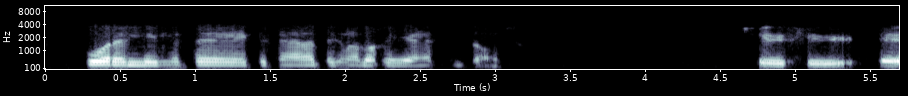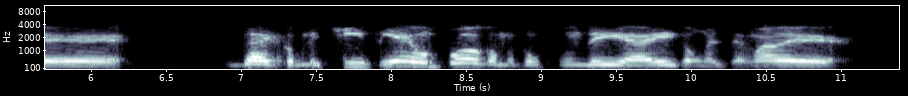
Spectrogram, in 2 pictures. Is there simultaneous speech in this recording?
No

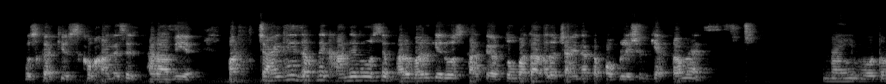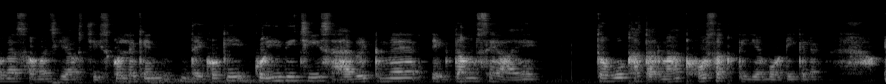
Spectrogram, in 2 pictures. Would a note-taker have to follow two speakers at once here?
No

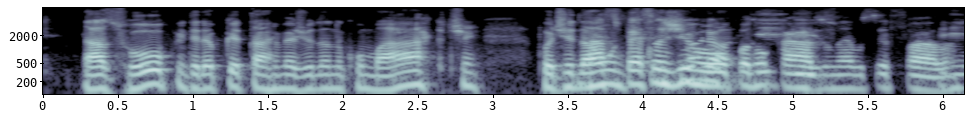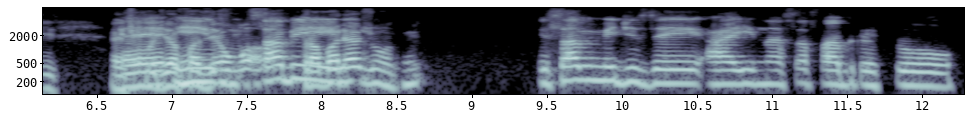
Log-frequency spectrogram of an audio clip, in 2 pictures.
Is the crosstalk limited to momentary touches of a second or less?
No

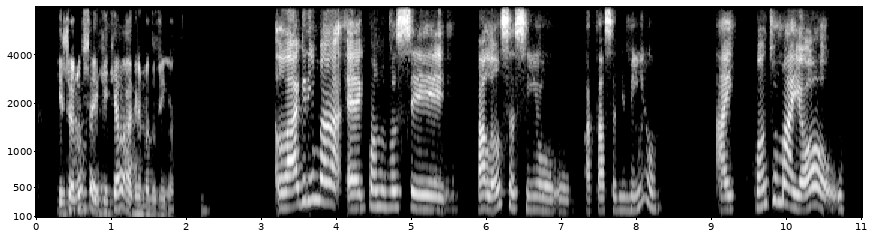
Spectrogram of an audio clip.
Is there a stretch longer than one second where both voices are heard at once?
No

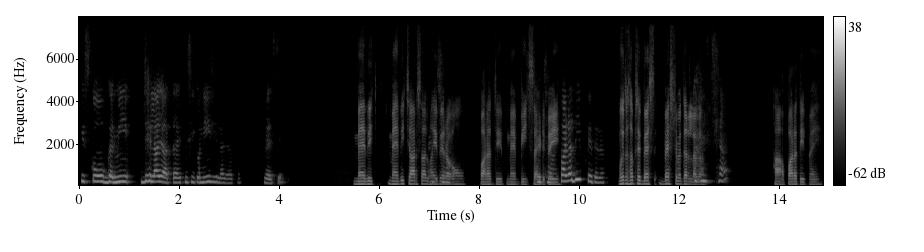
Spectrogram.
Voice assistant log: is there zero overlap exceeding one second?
Yes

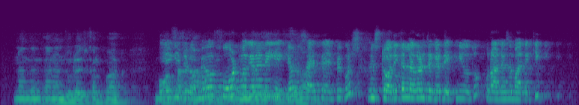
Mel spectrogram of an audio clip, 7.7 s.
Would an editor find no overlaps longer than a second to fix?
No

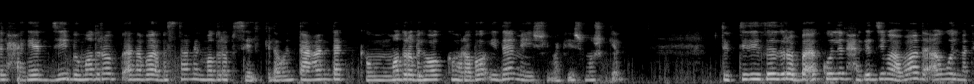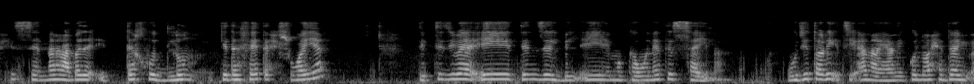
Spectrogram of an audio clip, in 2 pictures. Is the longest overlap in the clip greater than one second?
No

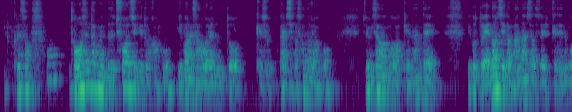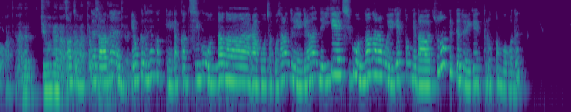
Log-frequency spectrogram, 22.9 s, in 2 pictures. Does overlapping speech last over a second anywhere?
Yes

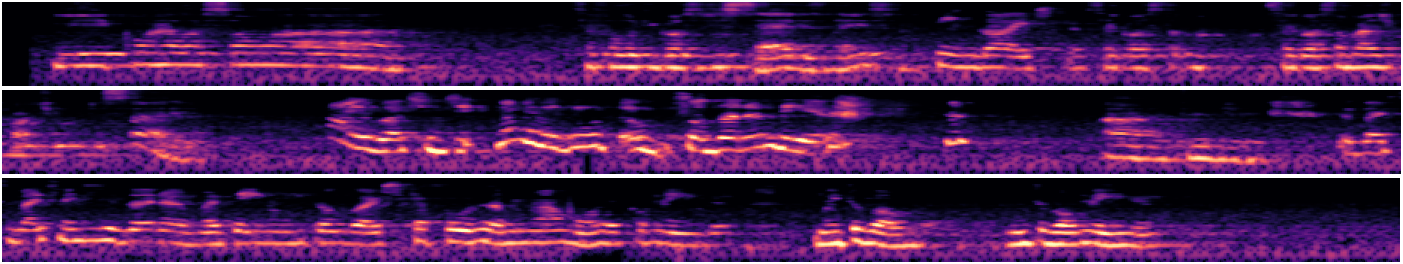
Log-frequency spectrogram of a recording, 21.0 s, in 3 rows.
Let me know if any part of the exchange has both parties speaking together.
No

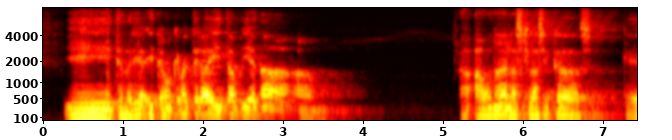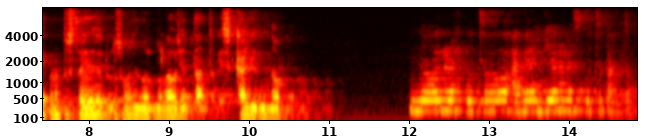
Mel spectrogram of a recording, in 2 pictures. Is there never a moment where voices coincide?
Yes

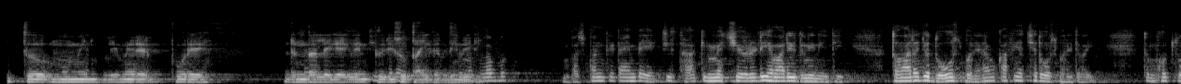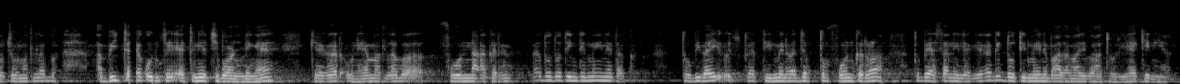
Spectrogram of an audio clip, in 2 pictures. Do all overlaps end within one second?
No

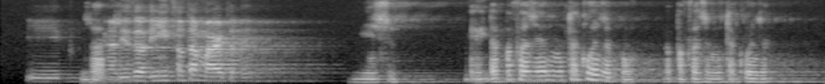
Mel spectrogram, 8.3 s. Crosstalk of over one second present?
No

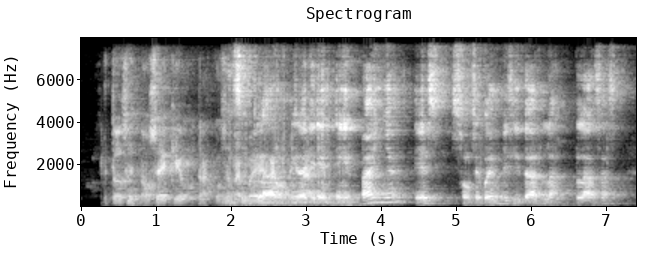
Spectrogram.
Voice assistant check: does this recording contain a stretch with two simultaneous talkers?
Yes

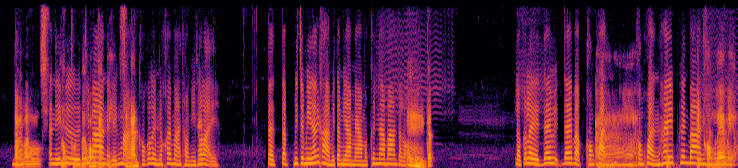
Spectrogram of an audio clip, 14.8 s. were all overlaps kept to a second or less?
No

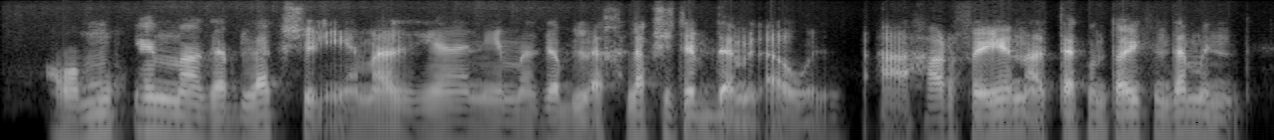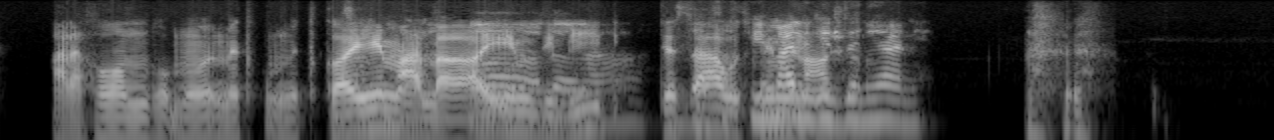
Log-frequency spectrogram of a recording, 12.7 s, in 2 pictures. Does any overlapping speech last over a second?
Yes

